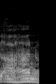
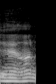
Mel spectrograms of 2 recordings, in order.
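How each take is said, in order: First: The word begins with a vowel, no h. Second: The word begins with an h sound. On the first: Another speaker's way of saying then. "and he's talking about um, uh, ahan or then" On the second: The speaker's own way of saying then. "I would say it hehan"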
